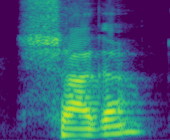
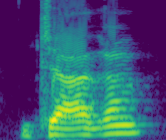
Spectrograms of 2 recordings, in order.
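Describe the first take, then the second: First: The first sound is an 'sh' sound. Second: The first sound is a 'j' sound. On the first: "es como lo hacen los uruguayos y argentinos, que equivale a un C H do portugués" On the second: "como si fuese un D J del portugués"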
